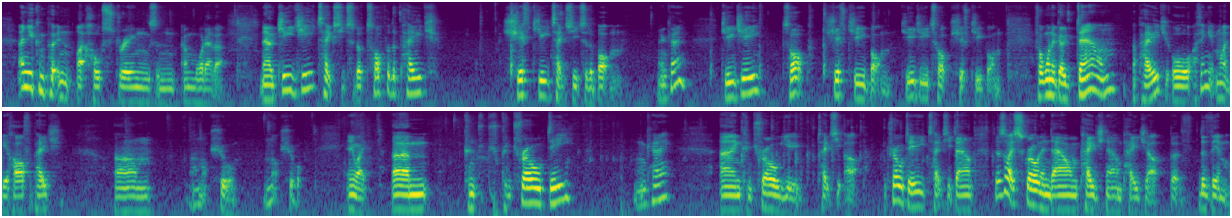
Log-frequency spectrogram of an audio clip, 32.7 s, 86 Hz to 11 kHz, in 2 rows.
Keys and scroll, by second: 2.7 g, 2.9 g, 6.9 shift+g, 9.7-11.9 typing, 16.7 shift+d, 18.9 shift+d, 20.1-21.9 typing, 23.1 ctrl+d, 23.1 typing, 23.9 ctrl+d, 24.4 ctrl+d, 26.3 ctrl+d, 26.6 ctrl+u, 26.9 ctrl+u, 28.3 ctrl+u, 28.5 ctrl+d, 29.2 ctrl+d, 29.4 ctrl+d, 29.5 ctrl+u.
